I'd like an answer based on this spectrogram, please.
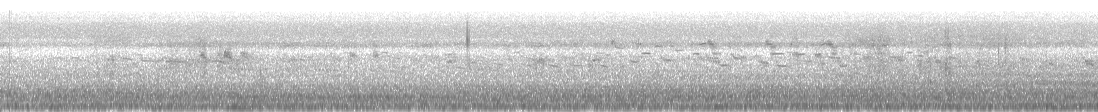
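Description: Steady rush of flowing river water, with faint scattered bird chirps over it.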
